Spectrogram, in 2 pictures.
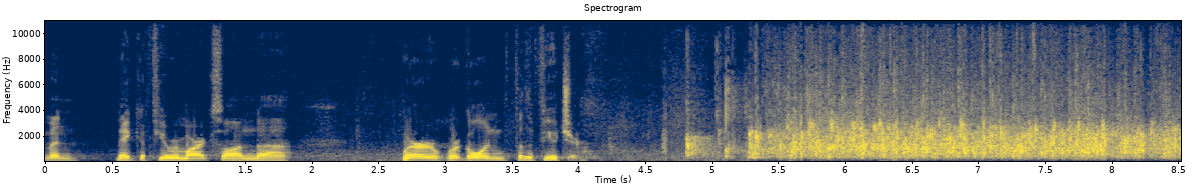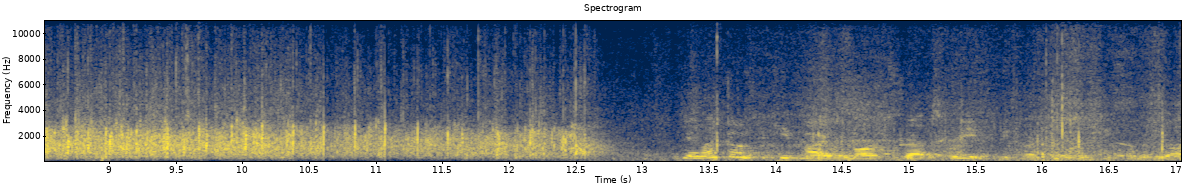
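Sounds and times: audience applauding: 0:04.8 - 0:12.8.

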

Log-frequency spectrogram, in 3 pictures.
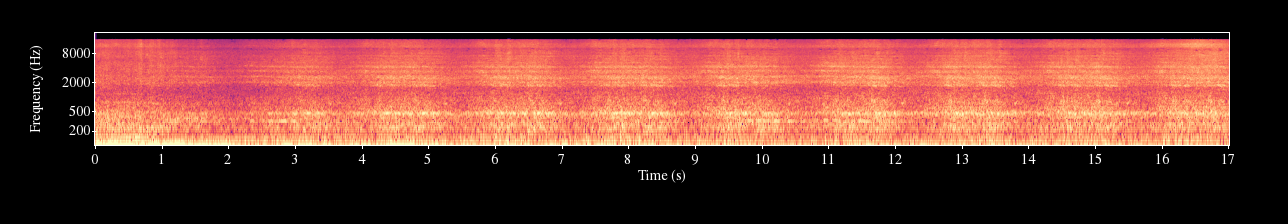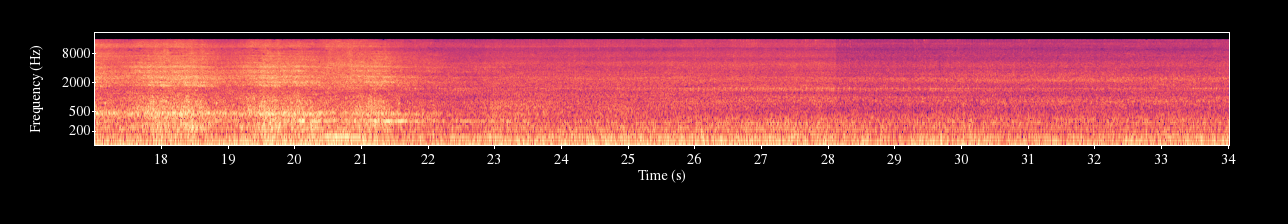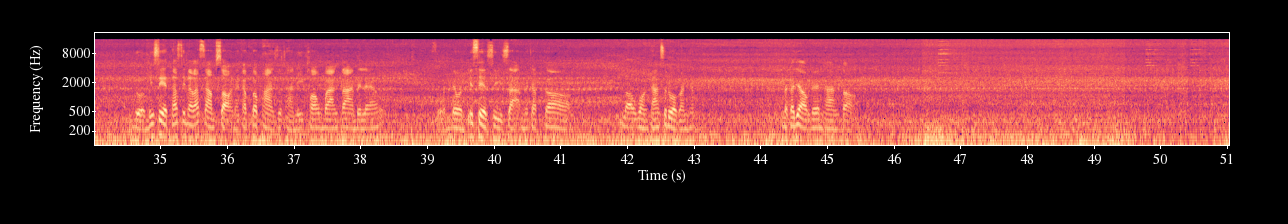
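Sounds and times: train wheels clattering: 0:00.0 - 0:23.8, 0:33.5 - 0:51.0
train hum: 0:00.0 - 0:51.0.

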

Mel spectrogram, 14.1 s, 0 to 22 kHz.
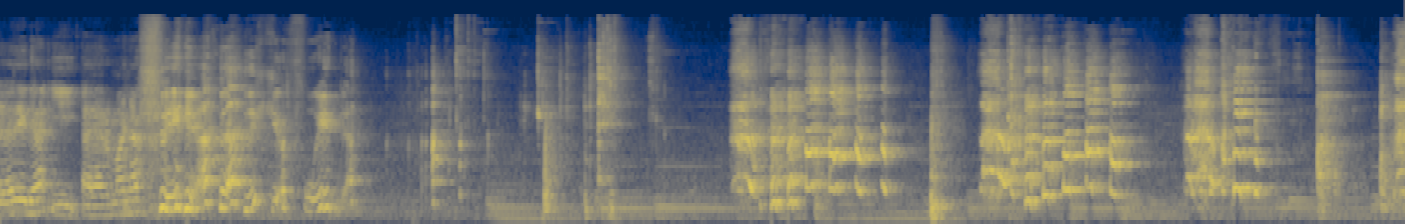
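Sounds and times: woman laughing: 0:04.1 - 0:04.9, 0:07.3 - 0:09.0, 0:09.8 - 0:12.9.

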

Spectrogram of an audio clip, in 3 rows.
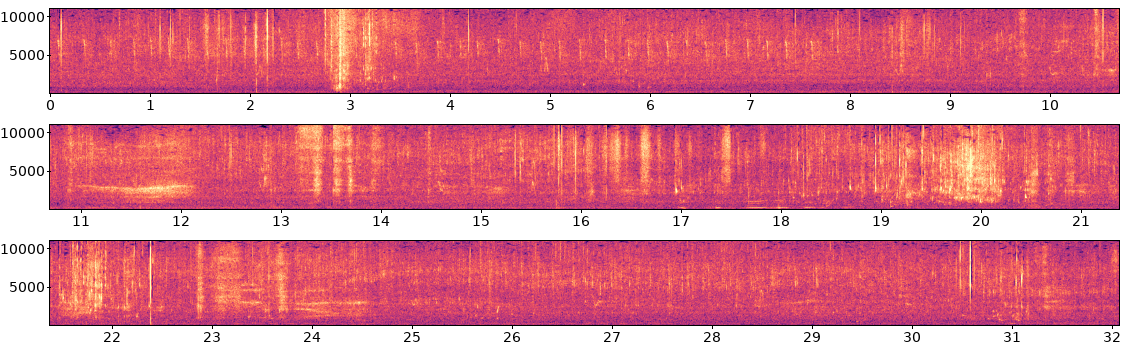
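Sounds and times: steady low hum: 0:00.0 - 0:30.4
water trickling and lapping: 0:00.4 - 0:32.0
brief splash: 0:02.8 - 0:03.5.

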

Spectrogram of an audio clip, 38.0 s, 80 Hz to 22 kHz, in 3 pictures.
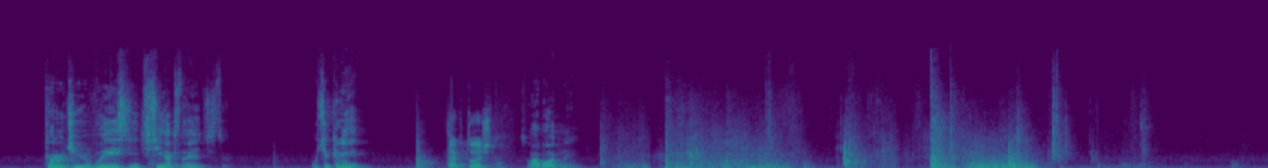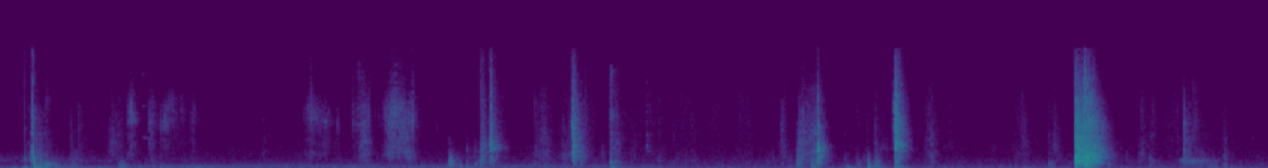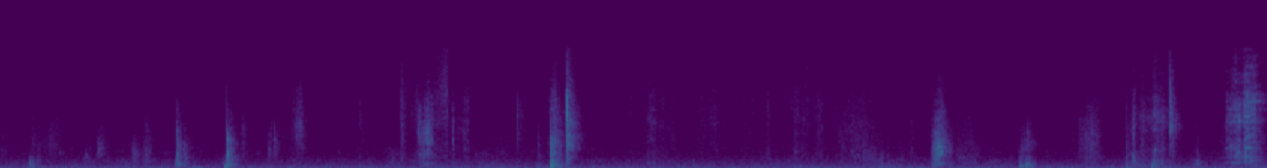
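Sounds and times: folders and chairs handled: 0:06.0 - 0:11.7
faint steady hum: 0:10.6 - 0:38.0.

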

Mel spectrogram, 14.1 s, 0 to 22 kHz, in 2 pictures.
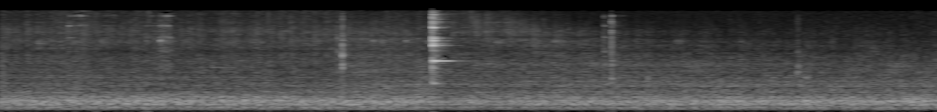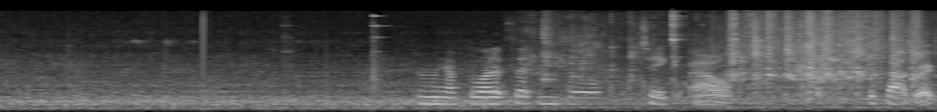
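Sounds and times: steady low hum: 0:00.0 - 0:11.1
glass beakers clinking: 0:03.2 - 0:03.6.

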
